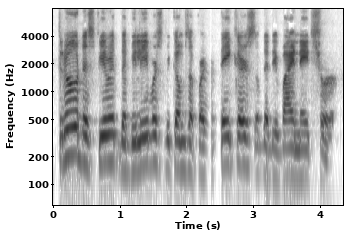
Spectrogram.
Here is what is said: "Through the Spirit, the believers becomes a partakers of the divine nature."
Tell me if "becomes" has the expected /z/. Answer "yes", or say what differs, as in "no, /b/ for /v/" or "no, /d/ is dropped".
no, /s/ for /z/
